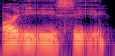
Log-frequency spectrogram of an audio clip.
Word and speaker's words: Reece: It's spelled neither of those ways, devil. It's Reese, the second one, it's Reece.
